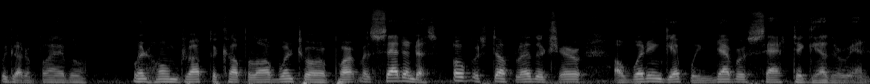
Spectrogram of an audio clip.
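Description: A man with an American accent, dark and mellow in tone, medium pitch, ordinary pitch variation, at a moderate pace. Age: 90s. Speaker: war veteran. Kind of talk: interview.

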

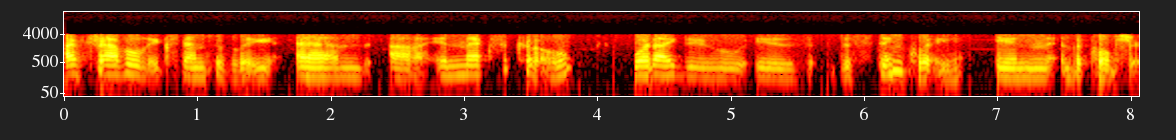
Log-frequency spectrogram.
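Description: A woman speaks with an American accent and a fairly low pitch. It is an ordinary speaking voice, with ordinary pitch variation. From Philadelphia, US. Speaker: energy healer. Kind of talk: radio interview. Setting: radio show.

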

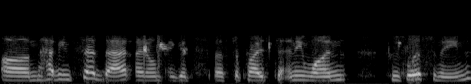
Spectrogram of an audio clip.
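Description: Her voice is a plain, everyday voice, medium in pitch. The woman keeps a moderate pace with ordinary pitch variation. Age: 50s. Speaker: Episcopal priest and NLP practitioner. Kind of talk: interview.

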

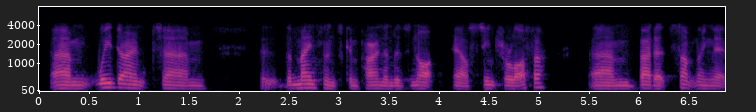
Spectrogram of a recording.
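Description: At a moderate pace, a man with a strong New Zealand accent speaks at a fairly low pitch with ordinary pitch variation. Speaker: franchise co-founder. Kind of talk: interview.

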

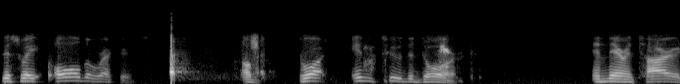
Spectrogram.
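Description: Someone with a New York accent speaks at a fairly slow pace with ordinary pitch variation and long, frequent pauses. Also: man, medium pitch for a man. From Brooklyn, New York. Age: 50s. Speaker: sports blogger. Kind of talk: roundtable discussion. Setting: live online podcast.

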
